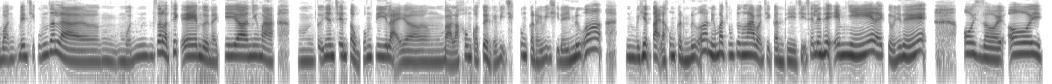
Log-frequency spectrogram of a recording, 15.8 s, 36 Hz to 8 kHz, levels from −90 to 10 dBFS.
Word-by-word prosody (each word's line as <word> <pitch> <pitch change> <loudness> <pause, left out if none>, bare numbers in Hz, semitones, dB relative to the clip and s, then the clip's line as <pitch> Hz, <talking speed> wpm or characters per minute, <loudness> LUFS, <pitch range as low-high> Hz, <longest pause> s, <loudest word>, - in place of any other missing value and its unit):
"Bọn 180 +1 -5
bên 215 0 0
chị 210 -1 -13
cũng 215 +4 -3
rất 285 - +1
là, 165 - +1
ừm, 160 -1 -7
muốn 210 +8 -4
rất 275 +6 0
là 255 - +2
thích 280 +7 -3
em 220 +1 +5
rồi 180 -4 +1
này 155 -2 -5
kia, 220 -1 +4
nhưng 220 -1 +1
mà, 170 -5 +1 0.4
ừm, 160 0 -6
tự 185 - -8
nhiên 220 +4 +2
trên 220 0 -1
tổng 175 - -3
công 205 +3 -2
ty 215 -1 -1
lại, 155 -7 0
ờ, 155 0 -3 0.2
bảo 140 -5 -1
là 140 - -1
không 210 +7 -3
có 165 - -6
tuyển 200 -3 -1
cái 140 +2 -8
vị 190 - -7
tr - - -5
không 225 -1 -1
cần 180 -4 -5
cái 150 0 -4
vị 185 +3 -6
trí 165 -4 -9
đấy 155 +1 -2
nữa, 250 - +2 0.4
ừm, 205 -2 -1
vì 195 - +1
hiện 235 -1 +5
tại 210 -3 +4
là 160 - -1
không 225 +6 -1
cần 180 -6 -1
nữa. 295 +10 -1
Nếu 235 -4 +4
mà 260 +1 +3
trong 235 -1 -2
tương 245 -1 -1
lai 240 -1 +4
bọn 190 -6 -2
chị 175 - -10
cần 170 -3 -2
thì 155 -2 -4
chị - - -8
sẽ 235 - -5
liên 255 -1 +4
hệ 265 - +5
em 235 0 +2
nhé." 235 +5 +5
Đấy, 235 -2 +1
kiểu 175 -5 -4
như 190 +6 -1
thế. 235 +9 +4 0.6
Ôi 260 0 0
giời 185 -5 0
ơi! 255 -2 +2
210 Hz, 270 wpm, -24 LUFS, 165-230 Hz, 0.6 s, em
